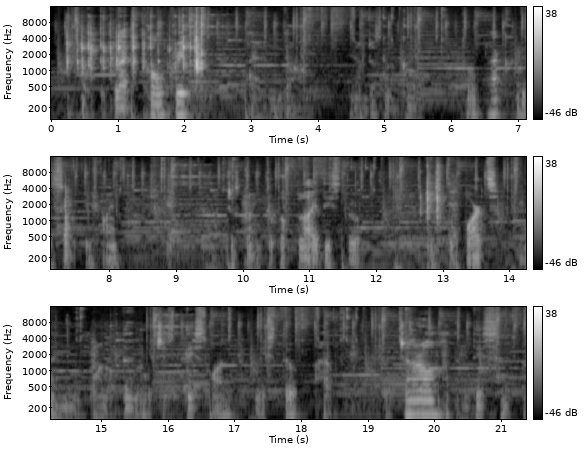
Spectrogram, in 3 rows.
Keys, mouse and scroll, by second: 0.0-2.6 typing, 3.8 click, 4.3 click, 8.2 click, 9.7 click, 11.3 click, 12.8 alt+q, 14.1 click, 14.7 click, 16.8 click, 18.0 click, 18.6 click, 19.5 click.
